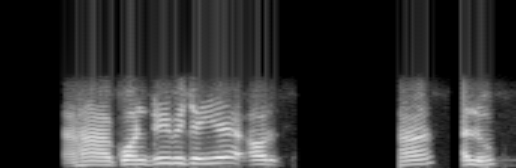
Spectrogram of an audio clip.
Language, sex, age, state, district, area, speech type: Hindi, male, 18-30, Madhya Pradesh, Jabalpur, urban, conversation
